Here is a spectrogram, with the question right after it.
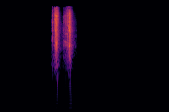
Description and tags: Gun Cocking Sound
Sound of a gun cocking. Thanks for the downloads, folks!
projectile, explosive, airsoft, shotgun, handgun, soldier, ammo, weapons, fire, gunfire, load, warfare, ammunition, pistol, magazine, guns, military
